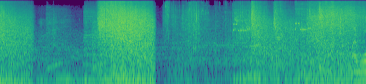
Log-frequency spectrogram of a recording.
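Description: Sustained orbital laser blasts and explosive combat strike units in the strategy video game Civilization: Beyond Earth, with a loud roaring burst, a sudden cut, then rumbling booms and mechanical effects building again.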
